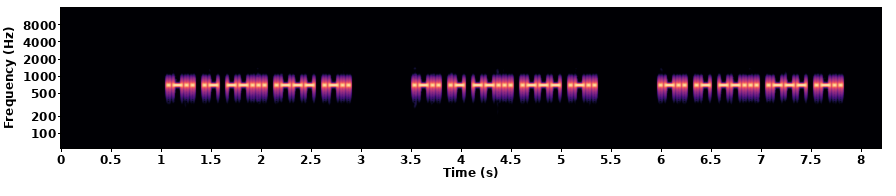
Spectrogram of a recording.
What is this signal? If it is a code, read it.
Morse code, heard as a keyed tone, about 40 wpm, 700 Hz. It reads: LA7JL LA7JL LA7JL
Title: DXCC-100 Call Signs - 5 Characters - Repeated 3x - 40wpm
